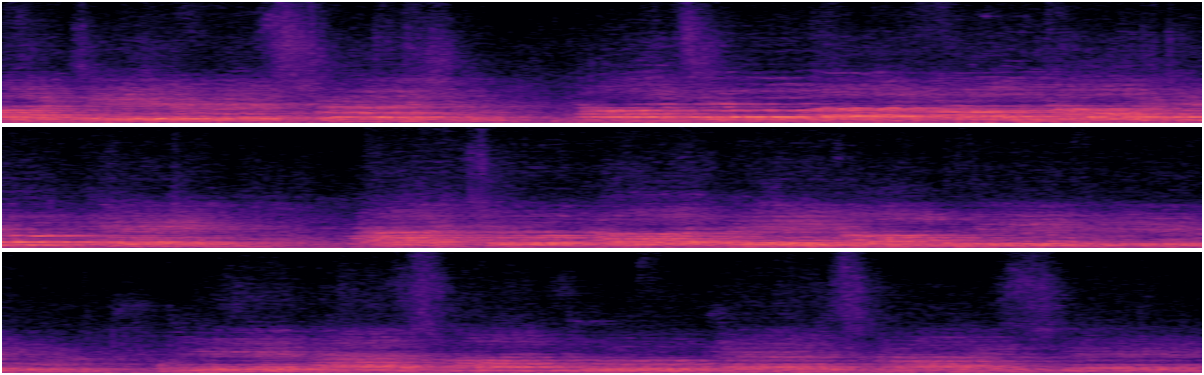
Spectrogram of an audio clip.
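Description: Church choir singing in phrases, with short breaks about three and eight seconds in, growing softer toward the end.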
